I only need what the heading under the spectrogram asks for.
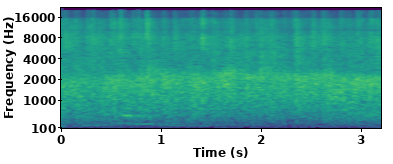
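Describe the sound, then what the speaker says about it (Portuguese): An audience at a public spiritist lecture on evangelizing applauds. Loud, dense clapping from many hands fills the room evenly, with faint voices underneath. "Gente, palmas aqui para os..."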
